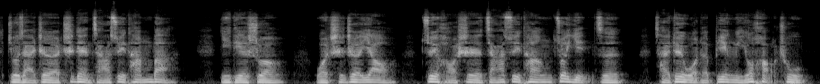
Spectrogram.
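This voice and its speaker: A man voicing a gentle woman of about thirty in a spoken storybook, in his own low, husky voice. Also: fairly even intonation, normal speed.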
